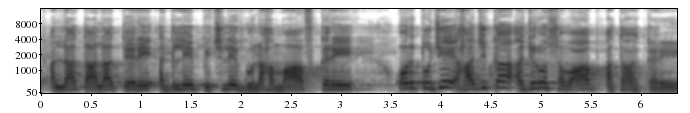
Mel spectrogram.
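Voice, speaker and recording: A man voicing a destitute, devout old widowed mother in a story, with plaintive, formal and pious phrasing. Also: high-pitched. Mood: grateful, blessing.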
